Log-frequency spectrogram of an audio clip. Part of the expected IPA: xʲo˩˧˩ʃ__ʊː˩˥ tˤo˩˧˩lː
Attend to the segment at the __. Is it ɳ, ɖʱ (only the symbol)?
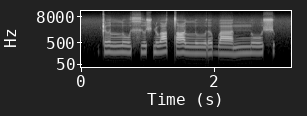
ɳ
